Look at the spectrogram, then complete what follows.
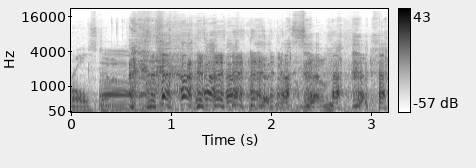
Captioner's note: unsympathetic laughter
